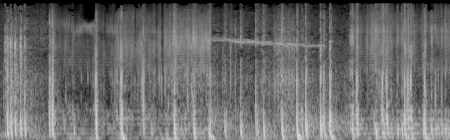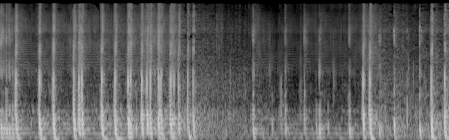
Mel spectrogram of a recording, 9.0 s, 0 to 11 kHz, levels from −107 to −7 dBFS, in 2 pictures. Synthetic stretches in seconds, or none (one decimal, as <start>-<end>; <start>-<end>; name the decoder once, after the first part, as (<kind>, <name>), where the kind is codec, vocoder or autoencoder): 0.5-2.1 (vocoder, BigVGAN v2); 3.5-6.3; 7.0-8.3

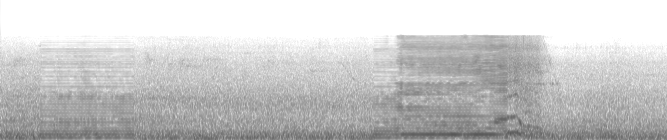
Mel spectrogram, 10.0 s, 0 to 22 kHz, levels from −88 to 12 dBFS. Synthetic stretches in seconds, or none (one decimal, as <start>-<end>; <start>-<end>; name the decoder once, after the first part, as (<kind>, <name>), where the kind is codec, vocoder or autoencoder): 0.6-2.0 (vocoder, HiFi-GAN); 5.6-7.6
